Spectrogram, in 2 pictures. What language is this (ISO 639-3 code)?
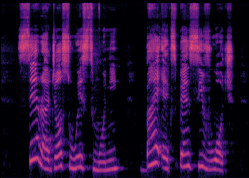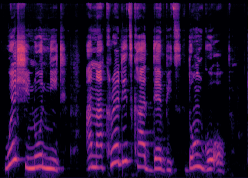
pcm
